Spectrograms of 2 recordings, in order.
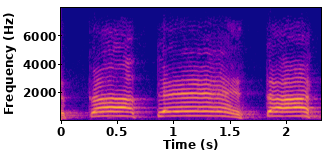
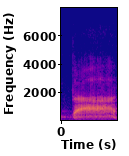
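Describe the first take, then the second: First: High, loud, long-drawn wail of "תתה"; child crying out. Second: Small, soft, pleading Tata; a little boy calling "תתה" softly and humbly through his tears; heartbroken child's call. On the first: Locked-in boy calls out for his father, high loud and drawn-out. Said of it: "שומע קול מתוק מעבר למחיצה". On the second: Small boy locked in the toilet calls his father, softly pleading. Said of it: "בשברון לב, בהכנעה". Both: Retold or imitated.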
